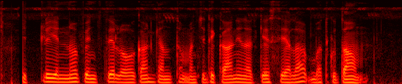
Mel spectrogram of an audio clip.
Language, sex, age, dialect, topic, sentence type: Telugu, male, 18-24, Utterandhra, agriculture, statement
